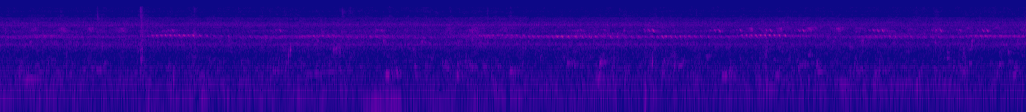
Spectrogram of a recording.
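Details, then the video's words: Several crickets sing together in fields at night, a continuous layered high-pitched ringing with slight waves in loudness and occasional soft clicks. "The Sound of Crickets in the Fields at Night"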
